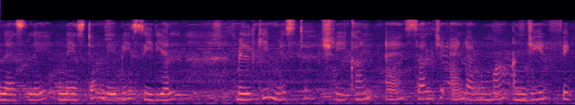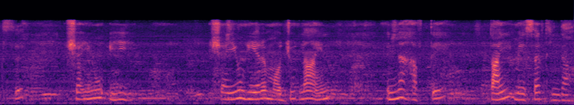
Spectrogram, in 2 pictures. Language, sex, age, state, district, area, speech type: Sindhi, female, 30-45, Uttar Pradesh, Lucknow, rural, read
